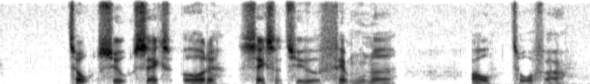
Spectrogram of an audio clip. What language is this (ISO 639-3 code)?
dan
